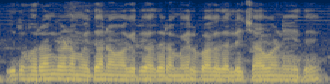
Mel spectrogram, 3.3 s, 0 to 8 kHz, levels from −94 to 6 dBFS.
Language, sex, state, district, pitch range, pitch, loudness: Kannada, male, Karnataka, Bangalore, 105-115 Hz, 110 Hz, -17 LUFS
